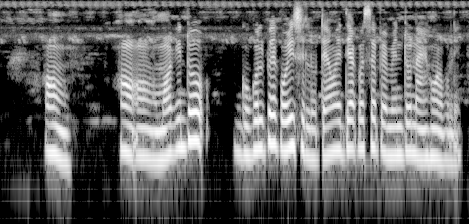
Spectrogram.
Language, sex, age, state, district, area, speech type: Assamese, female, 45-60, Assam, Jorhat, urban, spontaneous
